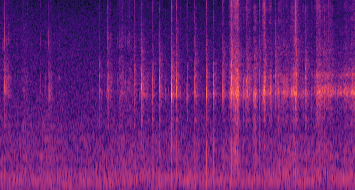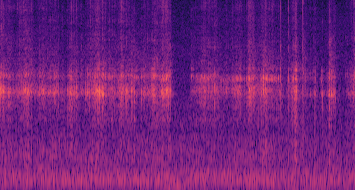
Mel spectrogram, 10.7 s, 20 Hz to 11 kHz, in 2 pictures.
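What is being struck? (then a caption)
Glitter-coated plastic egg scratched with nails. A hand-sized yellow glitter-coated egg, likely hollow plastic, is held in one hand and scratched and rubbed with long red acrylic nails. The result is a dense run of quick, crisp scratching clicks, followed by a steadier bright rubbing hiss that rings near 2.5 kHz, with a brief pause around eight seconds before it resumes.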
